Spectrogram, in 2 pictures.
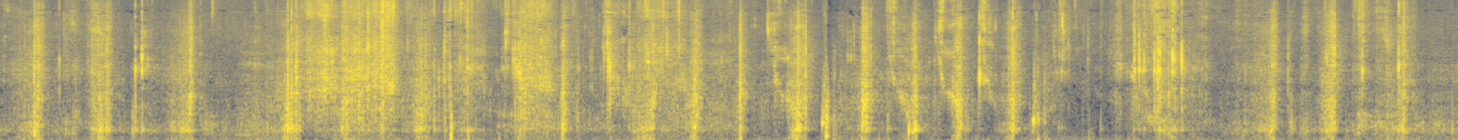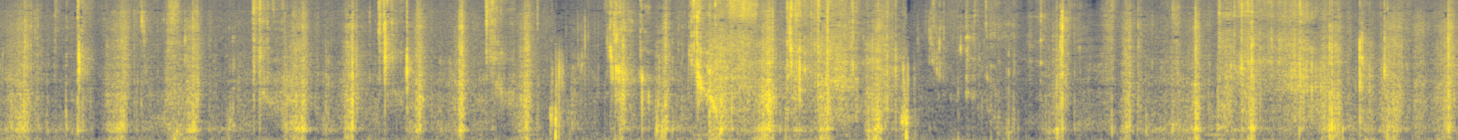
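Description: Close-miked biting and chewing of crushed matcha ice: continuous, irregular crunching as the ice chunks break between the teeth.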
